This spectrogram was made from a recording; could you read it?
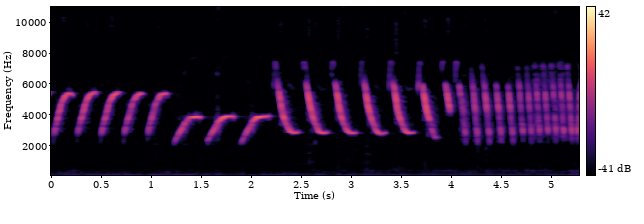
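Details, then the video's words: Canary singing a long rolling master song: series of clear falling whistled notes repeated about five times per second, shifting pitch between phrases, then breaking into a fast buzzy trill. "MASTERAN KENARI NGEROL DURASI PANJANG"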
